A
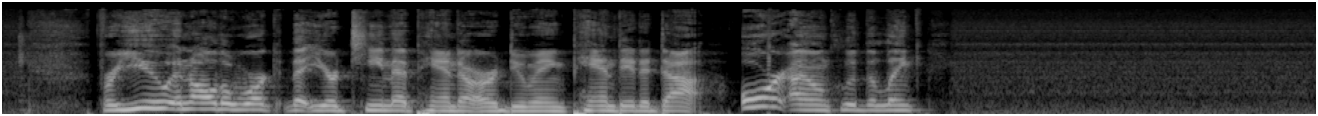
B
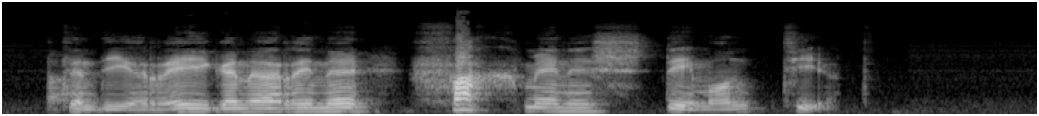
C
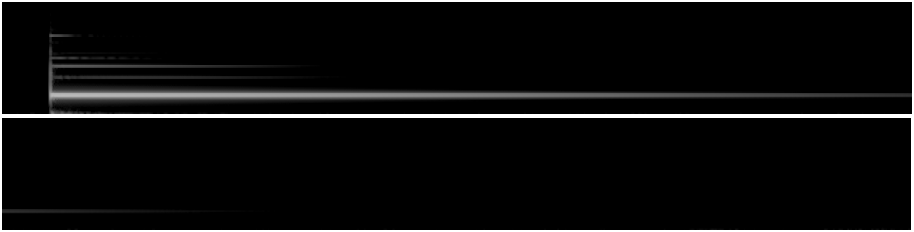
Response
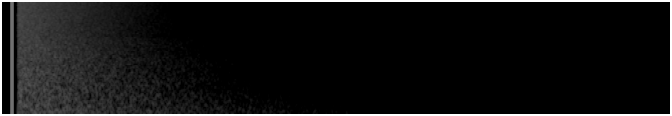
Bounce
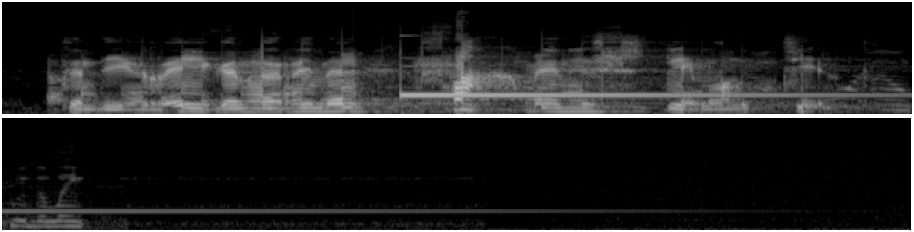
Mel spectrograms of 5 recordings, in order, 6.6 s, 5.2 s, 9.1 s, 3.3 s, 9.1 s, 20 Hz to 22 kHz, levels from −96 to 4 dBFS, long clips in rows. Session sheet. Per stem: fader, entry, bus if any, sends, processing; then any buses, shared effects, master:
-13.0 dB, 0.40 s, no send, level held to a coarse grid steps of 21 dB; small resonant body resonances 250/900/2400 Hz, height 16 dB, ringing for 45 ms; upward expansion 1.5:1, over -49 dBFS; auto duck -9 dB, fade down 1.75 s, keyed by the second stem
-9.5 dB, 0.00 s, send -9.5 dB, stepped phaser 10 Hz 860–3400 Hz
-6.0 dB, 1.75 s, no send, upward compressor, threshold -50 dBFS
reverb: on, RT60 2.5 s, pre-delay 31 ms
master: peaking EQ 380 Hz +4.5 dB 0.2 oct

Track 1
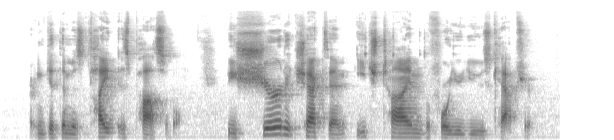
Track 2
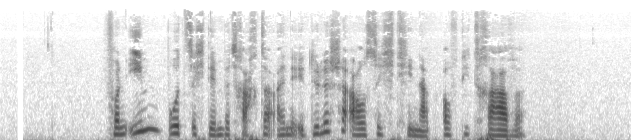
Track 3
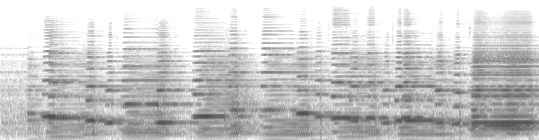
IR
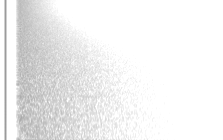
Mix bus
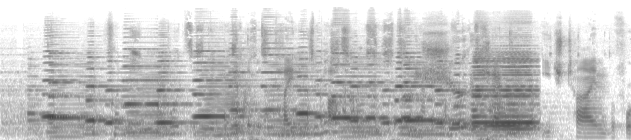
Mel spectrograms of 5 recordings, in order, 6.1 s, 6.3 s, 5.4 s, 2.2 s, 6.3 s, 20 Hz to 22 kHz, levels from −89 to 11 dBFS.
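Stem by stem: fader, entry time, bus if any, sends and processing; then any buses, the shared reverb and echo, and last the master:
-8.5 dB, 1.85 s, no send, none
-15.5 dB, 0.00 s, send -13.5 dB, high-order bell 6.4 kHz +14.5 dB; compression, threshold -23 dBFS, peak gain reduction 14 dB
+2.0 dB, 0.00 s, no send, none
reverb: on, RT60 2.9 s, pre-delay 105 ms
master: de-hum 46.49 Hz, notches 10

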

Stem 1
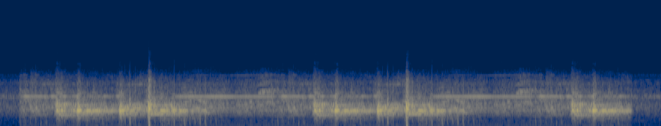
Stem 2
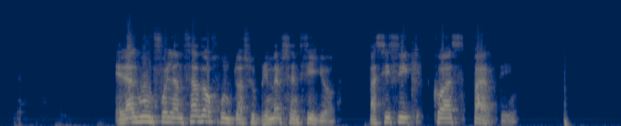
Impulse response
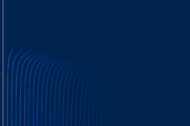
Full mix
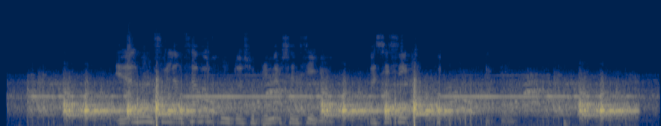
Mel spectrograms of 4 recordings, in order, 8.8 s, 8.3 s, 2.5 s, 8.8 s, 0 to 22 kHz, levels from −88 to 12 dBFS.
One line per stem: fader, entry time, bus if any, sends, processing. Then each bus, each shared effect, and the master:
+1.0 dB, 0.10 s, no send, none
-10.5 dB, 0.00 s, muted 5.89–6.49 s, no send, none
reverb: none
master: none

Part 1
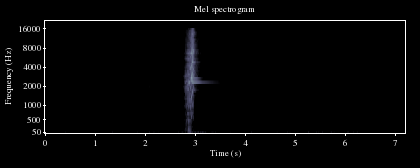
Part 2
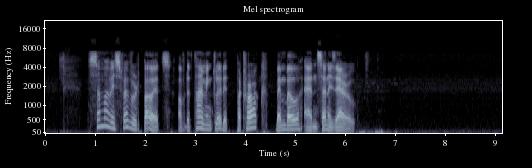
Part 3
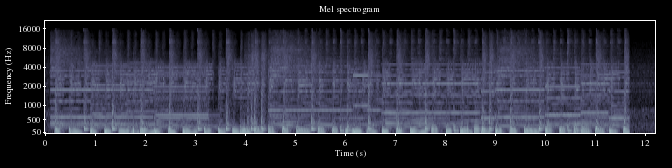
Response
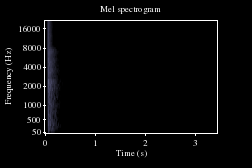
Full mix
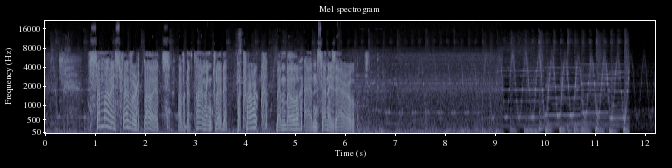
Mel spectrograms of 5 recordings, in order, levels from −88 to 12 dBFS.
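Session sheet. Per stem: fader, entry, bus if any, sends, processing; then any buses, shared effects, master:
-6.0 dB, 0.95 s, no bus, no send, none
+2.0 dB, 0.00 s, bus A, no send, de-esser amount 40%; spectrum-flattening compressor 4:1
-12.5 dB, 0.00 s, bus A, no send, treble shelf 5.3 kHz +10.5 dB; sweeping bell 3.8 Hz 570–5900 Hz +15 dB; auto duck -9 dB, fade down 0.25 s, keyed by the second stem
bus A: 0.0 dB, high-pass 120 Hz 6 dB/octave; peak limiter -14 dBFS, peak gain reduction 11 dB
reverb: none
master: none

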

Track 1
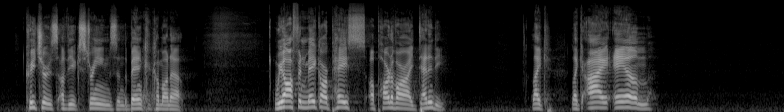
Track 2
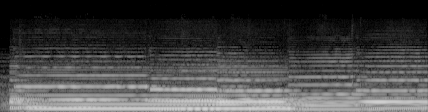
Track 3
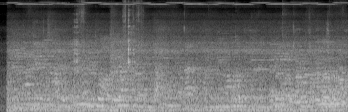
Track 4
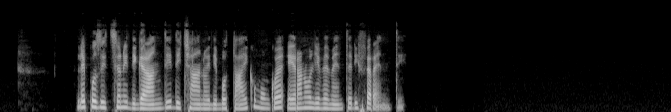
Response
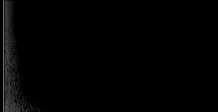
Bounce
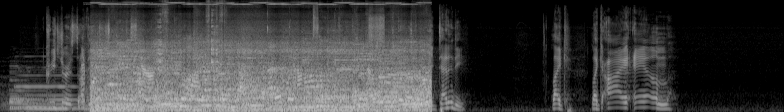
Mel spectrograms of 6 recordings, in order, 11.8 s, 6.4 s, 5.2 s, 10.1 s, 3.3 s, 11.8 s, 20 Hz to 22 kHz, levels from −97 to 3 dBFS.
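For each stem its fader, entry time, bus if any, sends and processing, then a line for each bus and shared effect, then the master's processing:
-3.5 dB, 0.30 s, no send, treble shelf 3.8 kHz +7 dB; compressor with a negative ratio -33 dBFS, ratio -0.5
-15.5 dB, 0.00 s, no send, compression, threshold -20 dBFS, peak gain reduction 7.5 dB; auto duck -10 dB, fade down 0.20 s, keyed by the fourth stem
+1.0 dB, 1.25 s, no send, none
+2.5 dB, 0.00 s, no send, step-sequenced band-pass 2.5 Hz 440–1500 Hz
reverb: none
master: peak limiter -14.5 dBFS, peak gain reduction 9.5 dB

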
